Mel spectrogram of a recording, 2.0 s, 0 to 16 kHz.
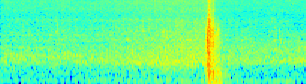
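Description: A car door of a 2014 Kia Soul shut once, a single solid thump about one and a half seconds in.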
